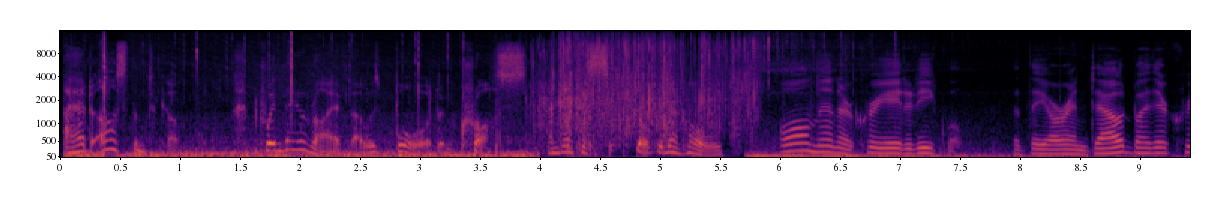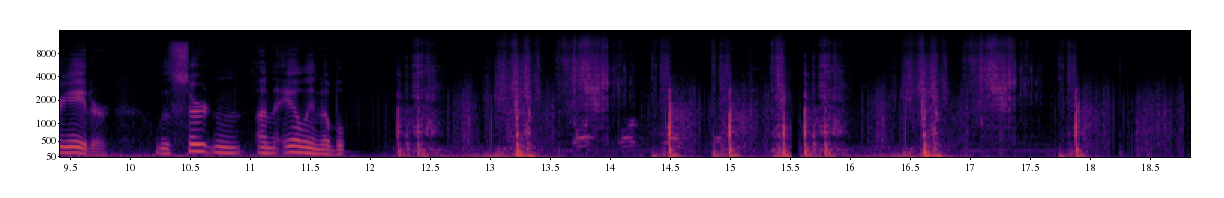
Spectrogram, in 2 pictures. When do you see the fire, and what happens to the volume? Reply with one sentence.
You can hear the fire from 0.0 to 18.7 s, getting quieter.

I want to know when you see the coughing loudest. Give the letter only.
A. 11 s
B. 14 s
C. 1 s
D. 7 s
B.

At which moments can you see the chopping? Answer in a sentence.
You can hear the chopping from 12.2 to 18.1 s.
